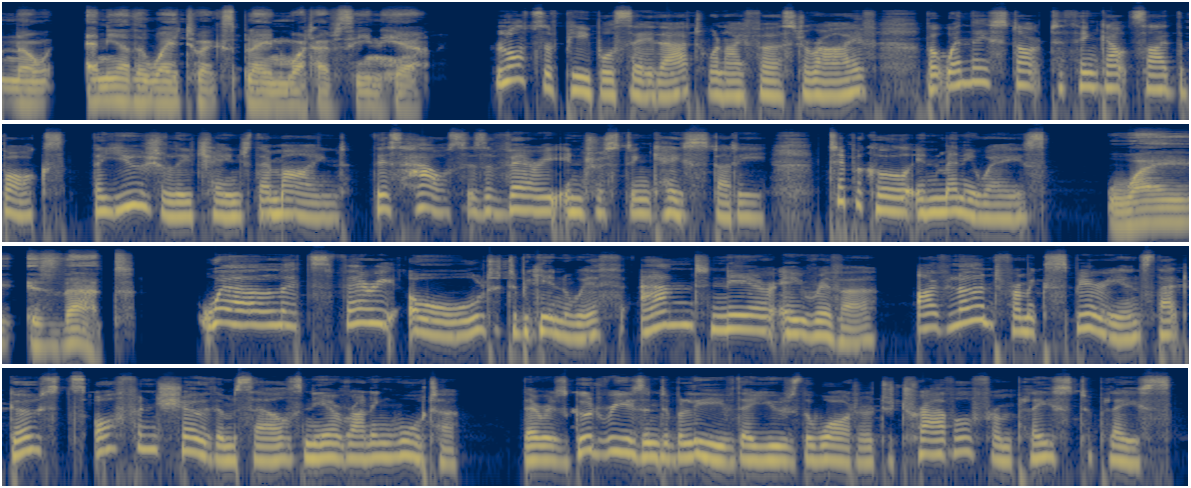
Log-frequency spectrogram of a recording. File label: Language School Dialogue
